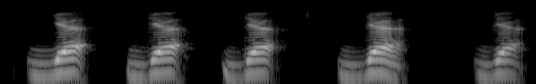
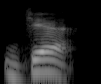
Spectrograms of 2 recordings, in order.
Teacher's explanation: Kalau jalurnya Mesir dan Yaman, becek jimnya. Ja. Tapi bukan C ya. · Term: sifat ta'tis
